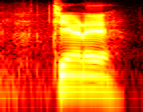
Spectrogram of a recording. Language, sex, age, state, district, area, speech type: Santali, male, 18-30, West Bengal, Jhargram, rural, read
